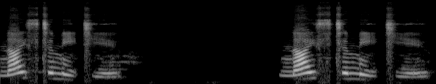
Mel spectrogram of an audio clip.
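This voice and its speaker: A woman speaks very slowly in a bright, pointed voice, a little higher than most. She reads short phrases for learners and repeats each one with careful clarity. The sound is dry and close, with no room around it. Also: lively intonation, no room sound. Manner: reads each sentence twice, clearly and deliberately. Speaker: English teacher.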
